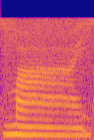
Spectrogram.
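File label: "maai6", Cantonese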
